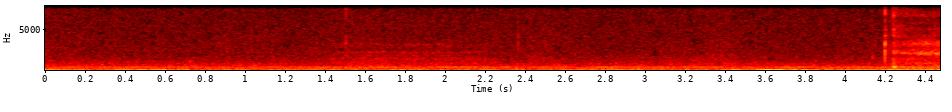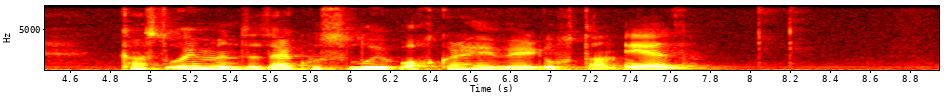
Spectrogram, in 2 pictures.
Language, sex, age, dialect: Faroese, female, 15-35, Norðuroyggjar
